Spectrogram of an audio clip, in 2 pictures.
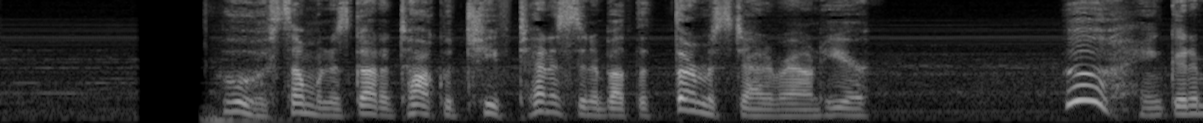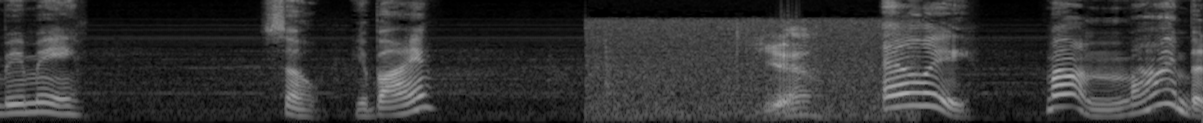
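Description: A young woman speaks calmly and cheerfully, close by.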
